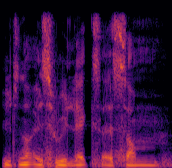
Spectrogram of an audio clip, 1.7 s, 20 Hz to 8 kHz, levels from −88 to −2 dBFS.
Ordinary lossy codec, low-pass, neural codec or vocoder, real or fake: none; 7.2 kHz; none; real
